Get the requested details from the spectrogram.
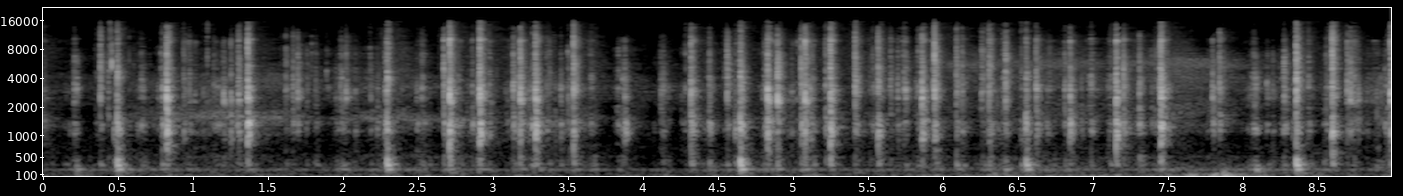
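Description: Both hands type rapidly with their fingertips on a compact mechanical keyboard with white and grey plastic keycaps resting on a desk. The taps make a quick, uneven stream of sharp, bright plastic clicks that stop almost instantly. A faint, steady low hum sits underneath.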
